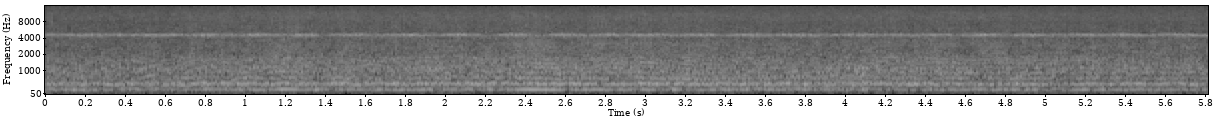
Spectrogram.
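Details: [['Bees buzzing continuously, a thick even hum of overlapping wingbeat tones with a steady high thin line above, no other sounds standing out.']]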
